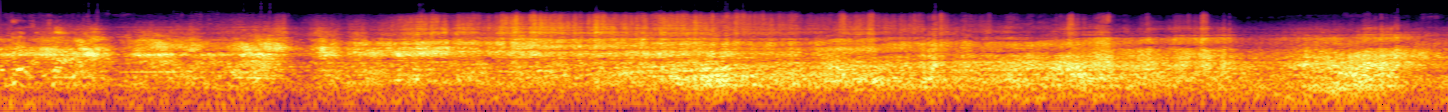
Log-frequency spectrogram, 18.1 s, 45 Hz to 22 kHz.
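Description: Frecce Tricolori Aermacchi MB-339 jets roaring continuously overhead during an air display at RIAT 2025, a broad sustained engine wash rising and falling in intensity, with a commentator talking over it.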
